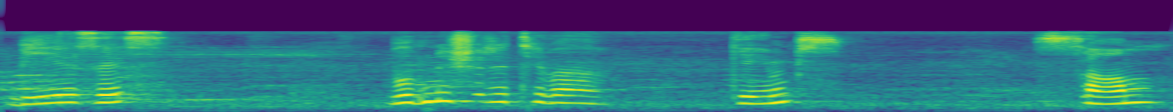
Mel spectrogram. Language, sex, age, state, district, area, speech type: Odia, female, 30-45, Odisha, Cuttack, urban, spontaneous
